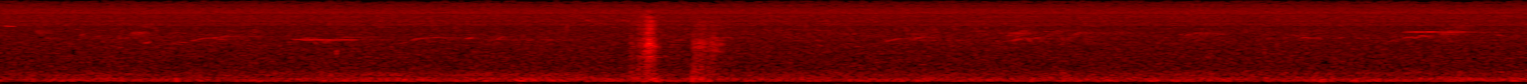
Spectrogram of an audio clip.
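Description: Quiet riverside ambience with a steady low rumble of open-air noise and faint, scattered bird chirps. Two sharp clicks come close together about five seconds in.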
